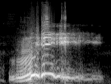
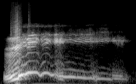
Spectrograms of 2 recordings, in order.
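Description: First: Scrappy Doo impression. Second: High, giddy cartoon-dog squeal; Scooby-Doo impression. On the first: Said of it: "That sounded like Scrappy Doo". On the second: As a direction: yelp like a happy cartoon dog. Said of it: "my best impression of Scooby-Doo".

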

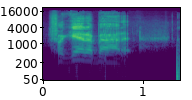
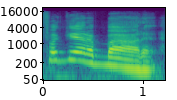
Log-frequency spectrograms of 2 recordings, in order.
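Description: First: Put-on softer New York accent, "Forget about it" with a falling close; a dismissive New York "Forget about it". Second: Higher, louder New York accent, "Forget about it" hammed up. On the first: Clerk hangs up on the customer with a New York "Forget about it". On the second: Host tops the friend's New York bit, louder and hammed up. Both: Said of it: "New York accent would go".

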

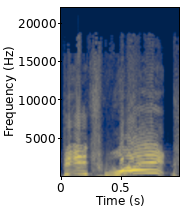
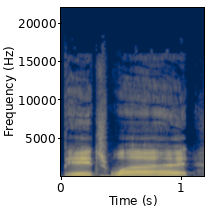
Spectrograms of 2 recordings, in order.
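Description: First: Very high, loud mock yell; loud, high-pitched stunned outburst; imitated outraged shock. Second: Raised pitch, far less loud retort; mimicked retort, controlled volume; imitated cool comeback. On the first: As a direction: shriek it in comic disbelief. Retold shock at losing arm. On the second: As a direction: throw his words back at him. Her retort to his shock.

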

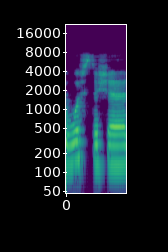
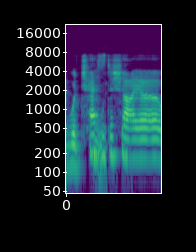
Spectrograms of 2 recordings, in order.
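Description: First: Worcestershire run together, wuss-ter-sher; Worcestershire with a short sher ending; Worcestershire said the local way, no shire; local pronunciation. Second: Worcestershire with a hard C and full shire; Worcestershire spelled out, wor-ces-ter-shire; Worcestershire said as written, ending in shire; heard-it-said version. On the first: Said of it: "We say shire". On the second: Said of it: "Now, I've heard". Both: Shown as a demonstration.

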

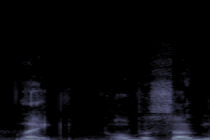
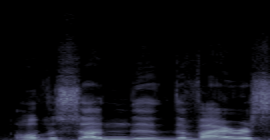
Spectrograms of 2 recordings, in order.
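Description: First: Said in the usual way. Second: High, amazed restart; sudden surprise. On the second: Shown as a demonstration. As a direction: lift the voice in mock amazement.

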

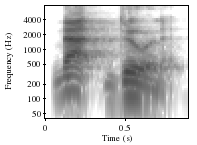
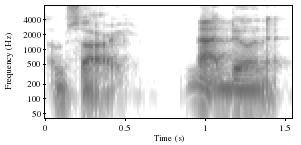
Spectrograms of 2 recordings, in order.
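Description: First: Not doing it, NOT punched and louder; firm refusal. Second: Soft, dropped-away refusal; quiet refusal. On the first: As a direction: put your foot down on NOT. Repeats refusal, second take firm. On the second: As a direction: say it under your breath. Repeats refusal, first take soft. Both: Real, not acted.

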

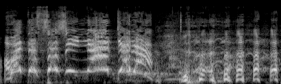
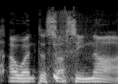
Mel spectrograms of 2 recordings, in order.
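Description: First: Very high-pitched screaming tantrum; child's screamed demand. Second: Said in the usual way. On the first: Acted. Child demands food from dad, screamed tantrum. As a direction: screech it like a furious impatient small child. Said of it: "of course, they want it now". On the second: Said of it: "And he said".

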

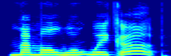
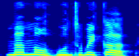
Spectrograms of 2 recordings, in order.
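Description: First: Put-on high little-kid voice slipping into a Southern accent; slow, high Southern drawl for a small child; Southern-tinged child's plea, pitched high; accidental Southern accent. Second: Put-on high little-boy voice with a French accent; small French child, pitched way up; attempted French accent. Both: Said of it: "I don't know why I went southern there".

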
